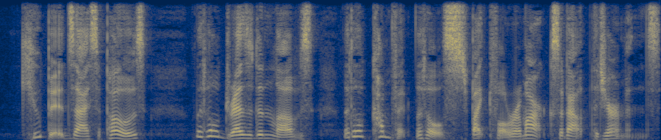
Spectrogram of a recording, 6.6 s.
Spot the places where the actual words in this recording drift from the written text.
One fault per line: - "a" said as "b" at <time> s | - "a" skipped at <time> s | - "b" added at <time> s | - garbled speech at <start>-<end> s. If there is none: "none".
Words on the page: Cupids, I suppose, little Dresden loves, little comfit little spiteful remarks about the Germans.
none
